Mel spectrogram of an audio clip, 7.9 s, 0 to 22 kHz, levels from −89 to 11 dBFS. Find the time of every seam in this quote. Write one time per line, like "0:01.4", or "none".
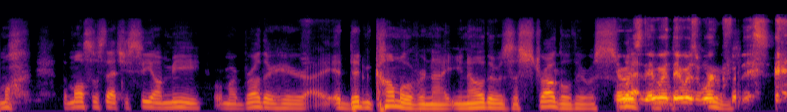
0:02.1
